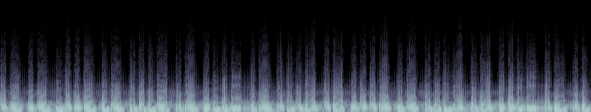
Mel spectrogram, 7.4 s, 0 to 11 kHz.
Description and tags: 130 wooden bass
Bass line created in Jeskola Buzz at 130bpm C2 using VST Instrument Alchemy with preset with DanceTrance/Bass/Wood Master tweaked by limiting the effects for a more raw bass sound.
industrial, rave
